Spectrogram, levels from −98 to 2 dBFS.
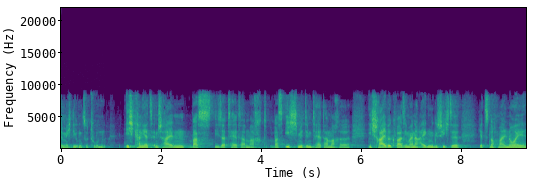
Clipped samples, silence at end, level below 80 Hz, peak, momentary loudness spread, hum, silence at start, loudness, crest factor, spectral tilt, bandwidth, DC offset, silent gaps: under 0.1%; 0 s; -54 dBFS; -2 dBFS; 11 LU; none; 0 s; -23 LUFS; 22 dB; -4.5 dB/octave; 9.4 kHz; under 0.1%; none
